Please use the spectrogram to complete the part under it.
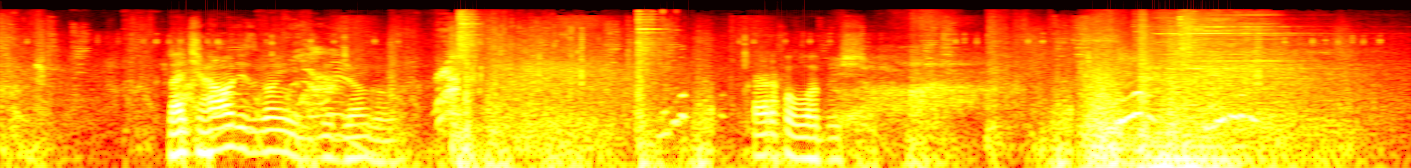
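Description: Weapons strike and clang in a fight.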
